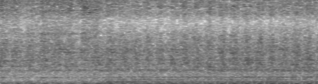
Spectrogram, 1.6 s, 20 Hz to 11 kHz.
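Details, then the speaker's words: Miva mini excavator diesel started after 3-4 days out in the cold and wet, running just above idle: a steady, even low rumble with no knocks, misses or surging, so it is idling normally. "okay can you hear this running that idle right there is how this whole thing will work the whole thing will run now"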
